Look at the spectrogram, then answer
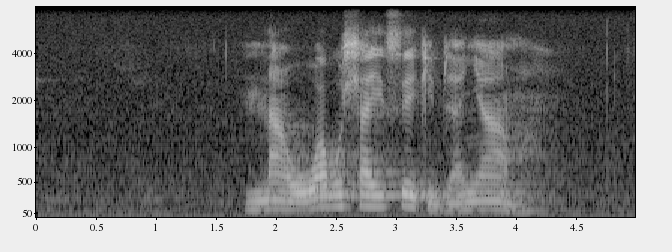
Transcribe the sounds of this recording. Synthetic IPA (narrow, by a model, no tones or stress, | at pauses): nauwaβuɬajisekʼib͡ʐaɲaːma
